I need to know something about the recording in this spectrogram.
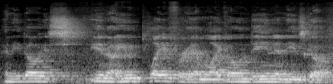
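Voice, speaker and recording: A man's voice: medium pitch, fairly even intonation, a little fast, mellow, distant mic. A man tells a meandering personal story in casual talk, drifting off the subject and doubling back to correct himself. His voice sits back from the microphone in a very reverberant room, with a faint hum of ambience underneath. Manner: rambling, digressive, self-correcting. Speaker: show host telling stories. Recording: echoey room, voice set back from the mic, faint ambient noise.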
